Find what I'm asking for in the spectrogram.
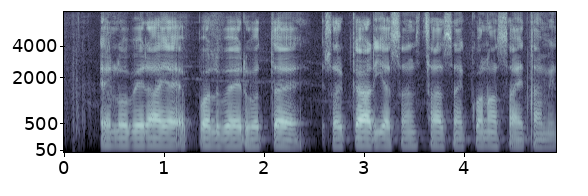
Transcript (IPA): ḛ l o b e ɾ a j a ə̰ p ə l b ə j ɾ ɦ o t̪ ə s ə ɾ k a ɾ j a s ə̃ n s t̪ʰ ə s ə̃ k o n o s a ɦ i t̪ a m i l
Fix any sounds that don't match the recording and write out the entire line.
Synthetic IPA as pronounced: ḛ l o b e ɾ a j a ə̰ p ə l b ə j ɾ ɦ o t̪ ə s ə ɾ k a ɾ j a s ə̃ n s t̪ʰ a s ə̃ k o n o s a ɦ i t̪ a m i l

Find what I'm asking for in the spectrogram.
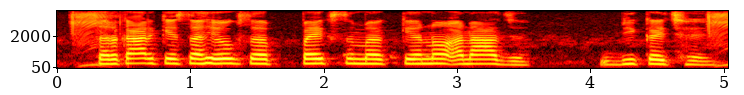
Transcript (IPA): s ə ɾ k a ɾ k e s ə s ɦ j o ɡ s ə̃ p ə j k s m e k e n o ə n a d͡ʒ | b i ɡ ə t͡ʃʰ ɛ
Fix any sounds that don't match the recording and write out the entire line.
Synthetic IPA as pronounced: s ə ɾ k a ɾ k e s ə ɦ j o ɡ s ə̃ p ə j k s m e k e n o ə n a d͡ʒ | b i k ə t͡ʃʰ ɛ

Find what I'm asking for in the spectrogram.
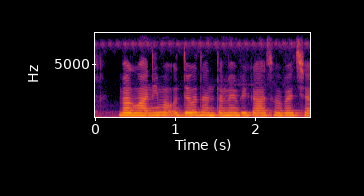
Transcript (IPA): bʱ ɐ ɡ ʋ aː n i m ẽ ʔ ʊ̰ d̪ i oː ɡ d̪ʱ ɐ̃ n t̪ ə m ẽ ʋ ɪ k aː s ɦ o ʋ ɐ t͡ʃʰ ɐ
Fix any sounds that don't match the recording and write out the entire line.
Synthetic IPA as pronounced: bʱ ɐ ɡ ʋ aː n i m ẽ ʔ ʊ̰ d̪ j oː ɡ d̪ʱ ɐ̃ n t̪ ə m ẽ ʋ ɪ k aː s ɦ o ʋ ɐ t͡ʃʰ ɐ

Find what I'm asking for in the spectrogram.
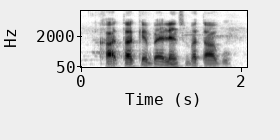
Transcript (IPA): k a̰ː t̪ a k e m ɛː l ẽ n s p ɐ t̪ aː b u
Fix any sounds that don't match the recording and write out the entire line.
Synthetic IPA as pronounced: kʰ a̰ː t̪ a k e b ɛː l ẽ n s b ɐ t̪ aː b u

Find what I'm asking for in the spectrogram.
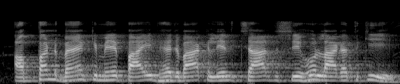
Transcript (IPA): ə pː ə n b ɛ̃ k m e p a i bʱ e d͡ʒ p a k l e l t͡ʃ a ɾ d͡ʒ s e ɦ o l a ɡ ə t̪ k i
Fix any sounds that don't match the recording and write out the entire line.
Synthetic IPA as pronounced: ə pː ə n b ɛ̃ k m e p a i bʱ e d͡ʒ b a k l e l t͡ʃ a ɾ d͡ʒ s e ɦ o l a ɡ ə t̪ k i

